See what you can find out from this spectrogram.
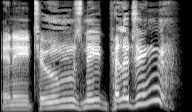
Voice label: Male Human Start; en

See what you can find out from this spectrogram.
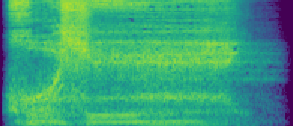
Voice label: Male Dragon Thinking; 思考1; 如果……; 风暴巨龙迦拉克隆（英雄）; What if...; zh

